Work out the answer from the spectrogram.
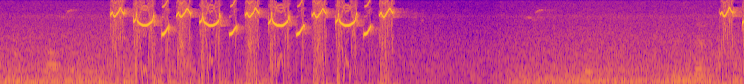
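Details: Clear wucit wucit song of a cinereous tit, kept as a tutor for young birds: nearly three seconds of fast, piercing whistled phrases, each a downward swoop joined to an upturn, then quiet, with one more phrase starting at the end.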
